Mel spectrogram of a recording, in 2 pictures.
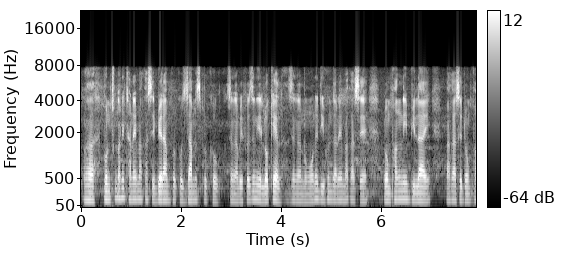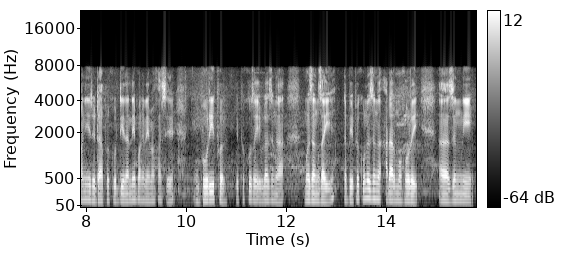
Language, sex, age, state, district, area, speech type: Bodo, male, 30-45, Assam, Udalguri, urban, spontaneous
